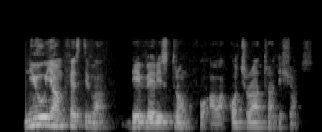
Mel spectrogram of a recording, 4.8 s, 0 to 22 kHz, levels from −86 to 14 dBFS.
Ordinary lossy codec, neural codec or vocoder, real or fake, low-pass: none; none; real; 7.2 kHz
